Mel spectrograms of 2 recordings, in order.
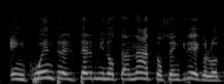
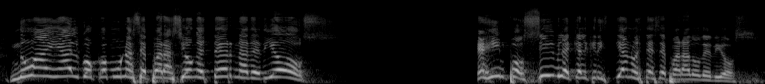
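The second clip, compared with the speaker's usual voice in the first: higher, louder preacher's proclamation; fervent preaching; 7 semitones higher, 4 dB louder than usual. Real, not acted. To the congregation about eternal separation, fervent preaching. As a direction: proclaim it to the church with rising fire. Preaching climax, rising fervor.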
